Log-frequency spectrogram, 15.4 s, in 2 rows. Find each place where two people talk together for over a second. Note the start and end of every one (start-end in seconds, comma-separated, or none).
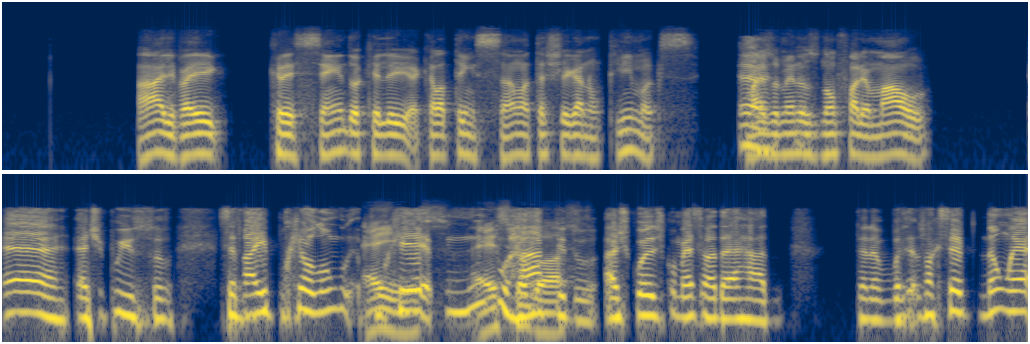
10.4-12.1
